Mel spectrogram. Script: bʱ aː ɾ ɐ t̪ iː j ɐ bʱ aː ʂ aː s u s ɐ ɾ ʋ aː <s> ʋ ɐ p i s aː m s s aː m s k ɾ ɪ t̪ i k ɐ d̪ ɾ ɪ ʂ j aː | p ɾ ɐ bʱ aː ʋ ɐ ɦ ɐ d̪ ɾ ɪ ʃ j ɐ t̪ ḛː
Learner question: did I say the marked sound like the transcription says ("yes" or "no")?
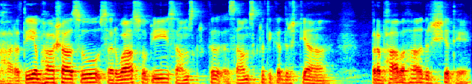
yes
